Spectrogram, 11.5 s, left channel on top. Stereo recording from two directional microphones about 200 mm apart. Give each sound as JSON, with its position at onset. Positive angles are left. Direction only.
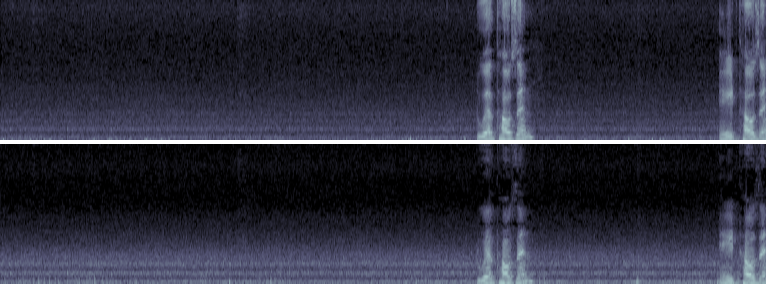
{"t": 7.2, "sound": "speech", "side_deg": 90}
{"t": 10.8, "sound": "speech", "side_deg": 75}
